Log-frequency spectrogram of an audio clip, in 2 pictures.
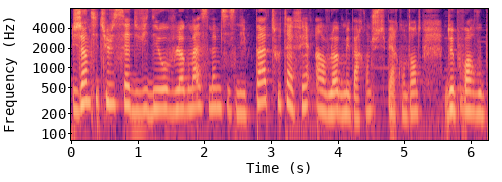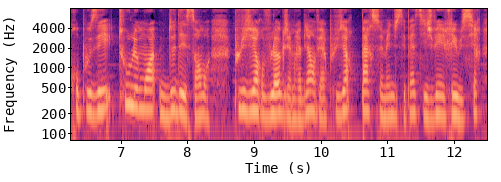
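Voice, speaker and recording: At a moderate pace, a woman speaks in a medium pitch with a somewhat breathy quality. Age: 20s. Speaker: lifestyle vlogger. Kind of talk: voice-over vlog narration. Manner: hesitant with fillers.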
